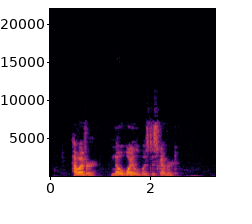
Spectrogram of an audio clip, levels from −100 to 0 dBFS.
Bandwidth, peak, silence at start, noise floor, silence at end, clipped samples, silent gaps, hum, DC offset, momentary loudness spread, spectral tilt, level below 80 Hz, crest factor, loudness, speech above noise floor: 7.6 kHz; -14 dBFS; 0.45 s; -68 dBFS; 0.8 s; under 0.1%; none; none; under 0.1%; 17 LU; -4.5 dB/octave; -66 dBFS; 20 dB; -33 LUFS; 35 dB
